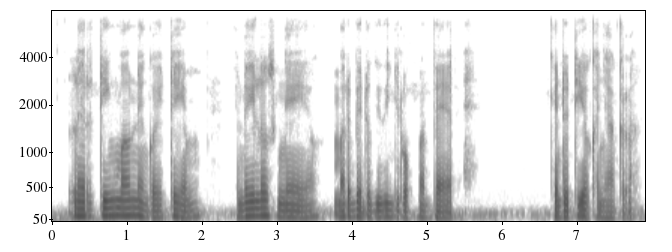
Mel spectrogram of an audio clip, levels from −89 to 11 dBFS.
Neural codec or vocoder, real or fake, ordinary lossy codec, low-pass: none; real; Opus, 24 kbps; 7.2 kHz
